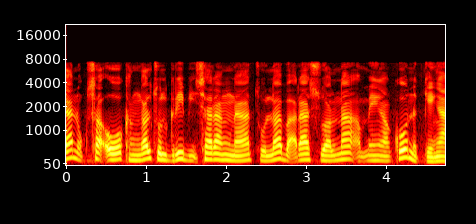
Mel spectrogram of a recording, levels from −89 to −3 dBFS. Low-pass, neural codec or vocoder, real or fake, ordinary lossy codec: 7.2 kHz; none; real; none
